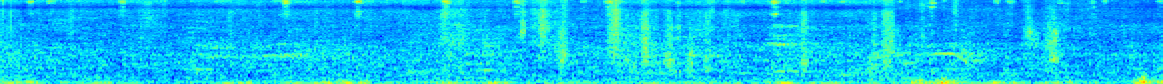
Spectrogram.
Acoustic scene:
residential area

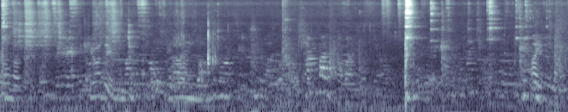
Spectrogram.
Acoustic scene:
restaurant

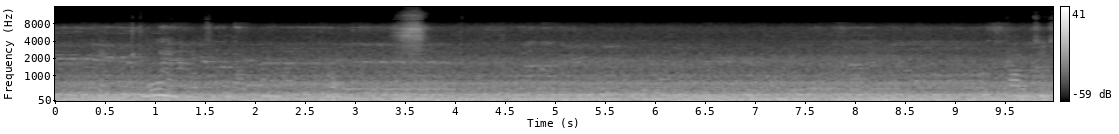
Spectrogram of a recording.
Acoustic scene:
bus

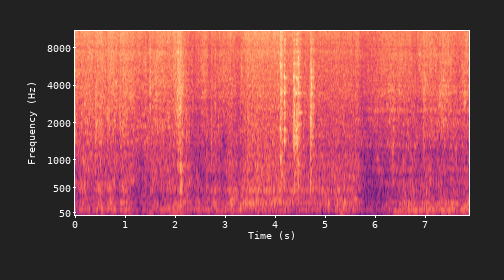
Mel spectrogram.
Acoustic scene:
kitchen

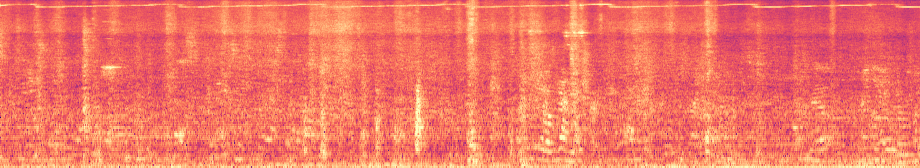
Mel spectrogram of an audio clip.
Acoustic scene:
bus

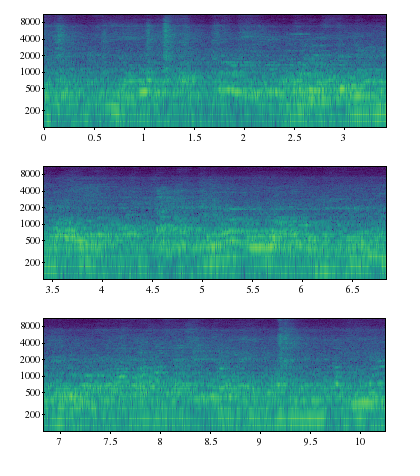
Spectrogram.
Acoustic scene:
crowded indoor space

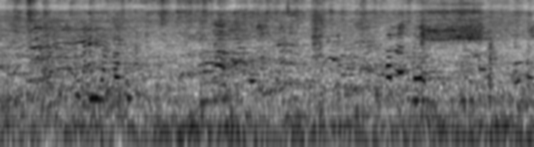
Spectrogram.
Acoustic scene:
park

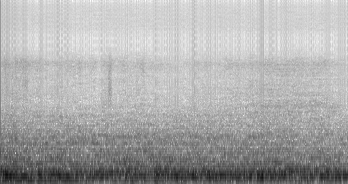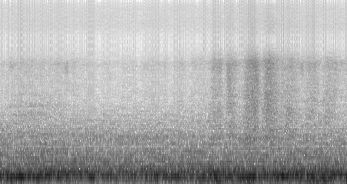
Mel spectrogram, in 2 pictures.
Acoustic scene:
car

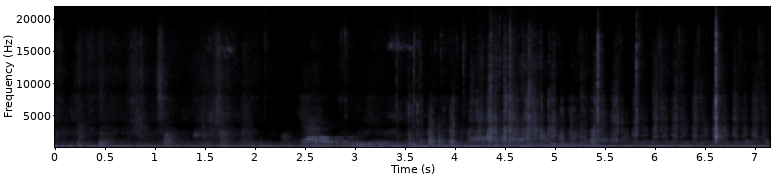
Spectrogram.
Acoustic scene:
restroom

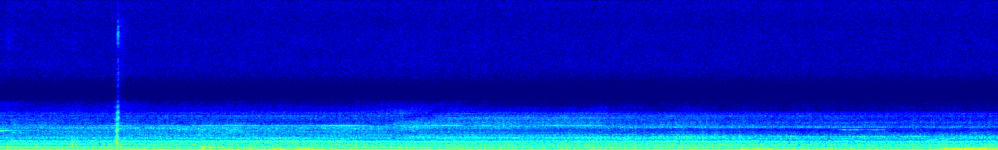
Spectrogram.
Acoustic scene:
residential area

